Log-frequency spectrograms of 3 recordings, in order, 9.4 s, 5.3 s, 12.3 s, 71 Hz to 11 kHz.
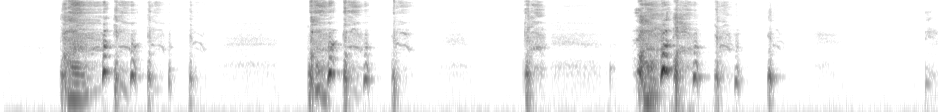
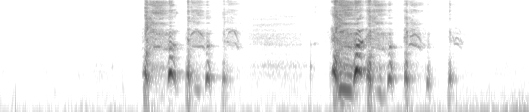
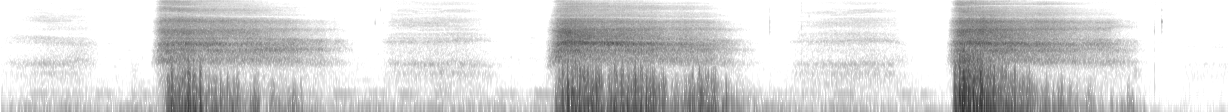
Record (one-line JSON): {"three_cough_length": "9.4 s", "three_cough_amplitude": 12544, "three_cough_signal_mean_std_ratio": 0.25, "cough_length": "5.3 s", "cough_amplitude": 12820, "cough_signal_mean_std_ratio": 0.27, "exhalation_length": "12.3 s", "exhalation_amplitude": 27522, "exhalation_signal_mean_std_ratio": 0.41, "survey_phase": "alpha (2021-03-01 to 2021-08-12)", "age": "18-44", "gender": "Female", "wearing_mask": "No", "symptom_cough_any": true, "symptom_new_continuous_cough": true, "symptom_onset": "5 days", "smoker_status": "Never smoked", "respiratory_condition_asthma": false, "respiratory_condition_other": false, "recruitment_source": "Test and Trace", "submission_delay": "2 days", "covid_test_result": "Positive", "covid_test_method": "RT-qPCR", "covid_ct_value": 21.2, "covid_ct_gene": "ORF1ab gene", "covid_ct_mean": 21.6, "covid_viral_load": "85000 copies/ml", "covid_viral_load_category": "Low viral load (10K-1M copies/ml)"}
